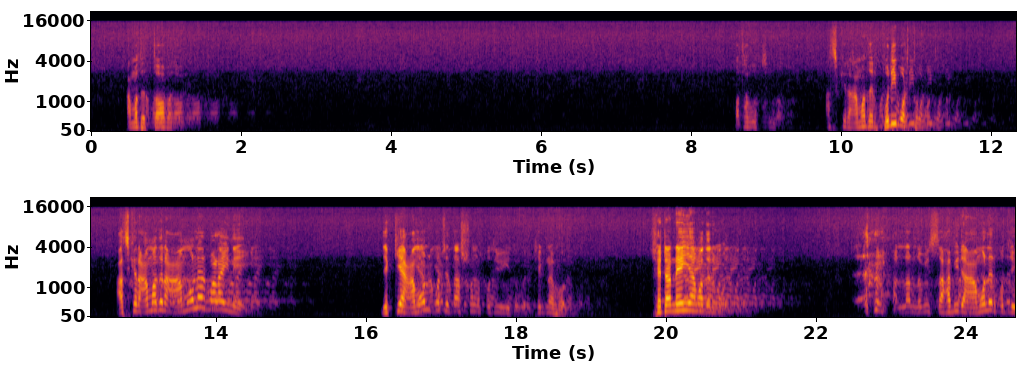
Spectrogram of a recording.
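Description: A man speaks with passion into a microphone, heard through loudspeakers, in bursts with pauses.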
